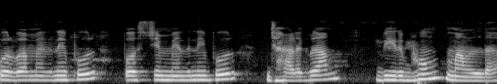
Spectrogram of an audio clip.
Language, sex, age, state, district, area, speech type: Bengali, female, 45-60, West Bengal, Jhargram, rural, spontaneous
